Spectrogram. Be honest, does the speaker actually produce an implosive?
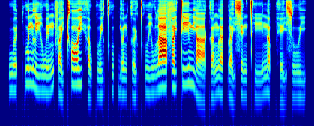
no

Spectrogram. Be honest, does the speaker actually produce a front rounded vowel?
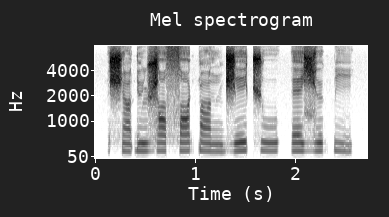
yes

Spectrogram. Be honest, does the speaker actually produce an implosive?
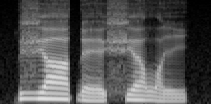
yes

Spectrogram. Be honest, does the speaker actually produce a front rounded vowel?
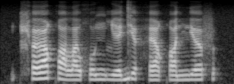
yes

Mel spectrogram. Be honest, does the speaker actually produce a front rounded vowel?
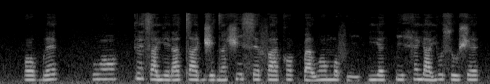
no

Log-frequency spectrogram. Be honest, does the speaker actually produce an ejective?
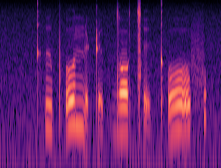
yes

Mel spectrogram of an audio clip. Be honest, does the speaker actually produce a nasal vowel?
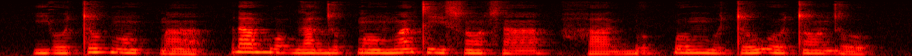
yes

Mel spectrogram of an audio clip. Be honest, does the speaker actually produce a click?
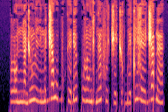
no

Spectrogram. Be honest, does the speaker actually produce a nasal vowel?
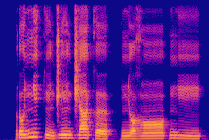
yes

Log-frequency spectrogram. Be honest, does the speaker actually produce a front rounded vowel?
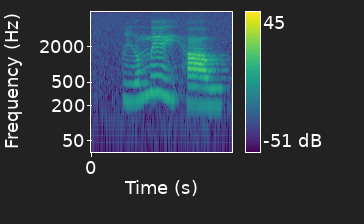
no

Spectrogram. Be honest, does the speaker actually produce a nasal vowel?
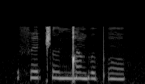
yes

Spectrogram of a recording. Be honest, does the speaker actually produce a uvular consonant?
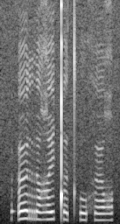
yes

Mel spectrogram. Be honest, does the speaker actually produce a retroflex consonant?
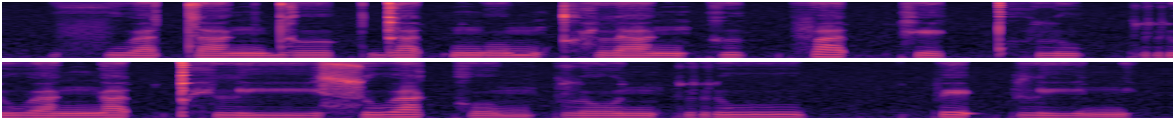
no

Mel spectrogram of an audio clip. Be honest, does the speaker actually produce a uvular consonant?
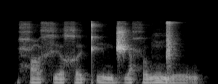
yes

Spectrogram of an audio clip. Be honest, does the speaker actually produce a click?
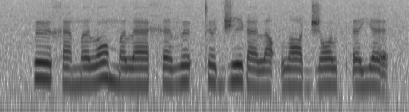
no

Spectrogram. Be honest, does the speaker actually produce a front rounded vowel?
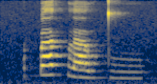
no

